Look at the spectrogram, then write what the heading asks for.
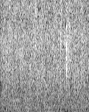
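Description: Rain falls in a steady, even wash of soft noise from a distant or quiet setting in The Last of Us Part II, with no voices.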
